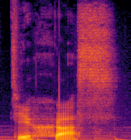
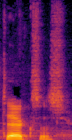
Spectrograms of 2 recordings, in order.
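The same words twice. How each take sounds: First: It is said with a Russian pronunciation. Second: It is said with an English pronunciation.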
